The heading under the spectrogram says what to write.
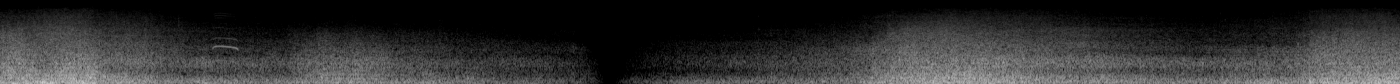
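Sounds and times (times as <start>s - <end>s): sea waves breaking: 0.0s - 6.0s, 6.6s - 14.0s.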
